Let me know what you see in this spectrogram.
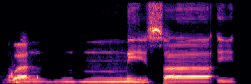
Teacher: Wan nisa'i alif lam samsiyah karena tidak dibaca langsung masuk ke huruf berikutnya yaitu nun, ditandai nunnya ada tasdidnya, nunnya dibaca double dan dibaca runah atau mendengung. Ya, wan nisa'i biar mendengung maka ditahan. Sin fathah alif mat tobi'i tetapi karena bertemu dengan huruf hamzah dalam satu kata maka menjadi mat wajib muttasil.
